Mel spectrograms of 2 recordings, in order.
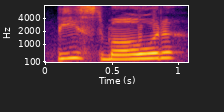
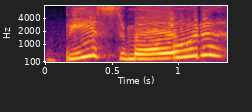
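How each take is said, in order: First: It is said flatly, with little energy. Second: It is said with much more energy.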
